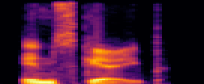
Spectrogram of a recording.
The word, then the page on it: inscape: British English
